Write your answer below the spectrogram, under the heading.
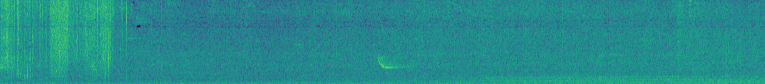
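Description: Outdoor background noise: crackling for the first two seconds, two brief high falling chirps (one at the start, one about six seconds in), and a steady motor hum that builds over the second half.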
